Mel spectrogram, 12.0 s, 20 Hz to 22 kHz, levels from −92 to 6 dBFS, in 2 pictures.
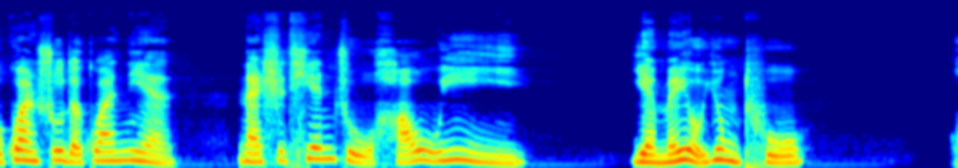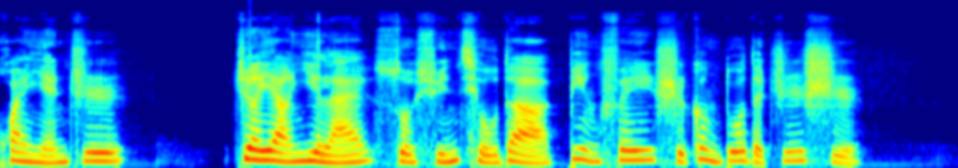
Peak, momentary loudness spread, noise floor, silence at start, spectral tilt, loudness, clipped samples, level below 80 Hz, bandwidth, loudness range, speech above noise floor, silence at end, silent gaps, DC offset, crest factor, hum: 0 dBFS; 11 LU; -74 dBFS; 0 s; -6 dB/octave; -18 LUFS; under 0.1%; -52 dBFS; 14 kHz; 5 LU; 57 dB; 0.6 s; none; under 0.1%; 18 dB; none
